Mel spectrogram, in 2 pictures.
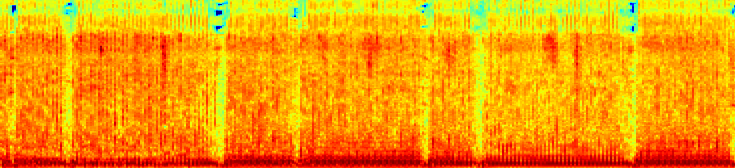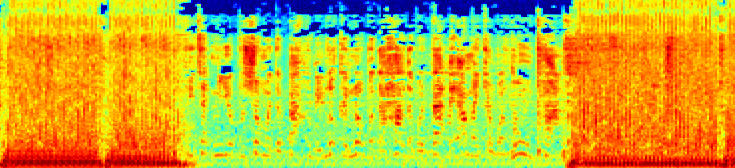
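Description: Loud bass-heavy music booms from speakers with a pulsing beat.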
